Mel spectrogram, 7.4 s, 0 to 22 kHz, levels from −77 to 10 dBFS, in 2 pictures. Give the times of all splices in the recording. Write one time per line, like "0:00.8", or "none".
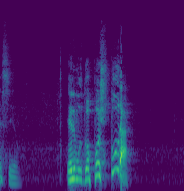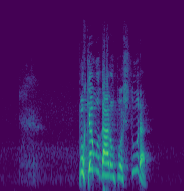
none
